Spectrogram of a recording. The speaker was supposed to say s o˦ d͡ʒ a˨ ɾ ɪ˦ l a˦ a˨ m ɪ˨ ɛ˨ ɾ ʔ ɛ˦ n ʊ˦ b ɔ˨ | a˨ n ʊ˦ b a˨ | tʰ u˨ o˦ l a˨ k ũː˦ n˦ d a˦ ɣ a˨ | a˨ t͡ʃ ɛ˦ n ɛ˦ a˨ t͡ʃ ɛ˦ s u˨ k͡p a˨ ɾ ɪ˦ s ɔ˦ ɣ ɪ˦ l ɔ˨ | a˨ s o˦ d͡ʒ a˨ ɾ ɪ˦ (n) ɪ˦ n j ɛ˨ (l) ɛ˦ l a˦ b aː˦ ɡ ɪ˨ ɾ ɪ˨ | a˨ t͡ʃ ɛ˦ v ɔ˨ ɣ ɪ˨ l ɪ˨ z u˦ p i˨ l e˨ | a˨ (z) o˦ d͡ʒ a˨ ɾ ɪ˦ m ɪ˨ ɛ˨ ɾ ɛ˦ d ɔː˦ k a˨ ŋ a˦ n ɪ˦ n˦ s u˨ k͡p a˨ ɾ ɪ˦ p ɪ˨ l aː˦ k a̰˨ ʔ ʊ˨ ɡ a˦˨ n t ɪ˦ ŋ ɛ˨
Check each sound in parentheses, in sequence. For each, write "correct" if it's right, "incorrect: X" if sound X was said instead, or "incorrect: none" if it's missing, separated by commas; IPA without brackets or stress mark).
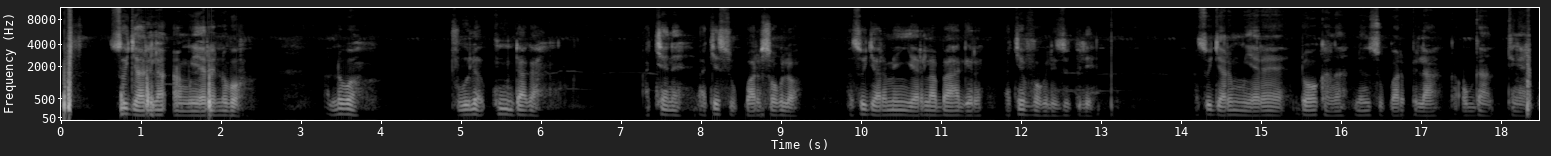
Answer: incorrect: m, incorrect: ɾ, incorrect: s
